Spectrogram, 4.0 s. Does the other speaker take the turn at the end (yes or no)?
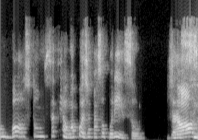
yes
